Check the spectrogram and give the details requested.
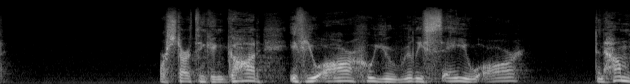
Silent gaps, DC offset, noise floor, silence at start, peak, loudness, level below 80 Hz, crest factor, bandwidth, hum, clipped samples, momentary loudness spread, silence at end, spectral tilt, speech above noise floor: none; under 0.1%; -60 dBFS; 0 s; -6 dBFS; -23 LUFS; -64 dBFS; 18 dB; 15.5 kHz; 60 Hz at -55 dBFS; under 0.1%; 8 LU; 0 s; -4 dB/octave; 37 dB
